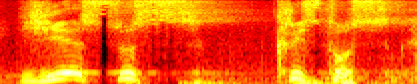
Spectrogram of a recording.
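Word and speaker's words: Ἰησοῦς Χριστός: 그래서 예수 그리스도는 예수스 크리스토스, 헬라 예수스 크리스토스, 우리 발음하고 비슷하죠. 예수 그리스도. 그러니까 Jesus Christ는 오히려 발음이 좀 빗나간 겁니다.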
